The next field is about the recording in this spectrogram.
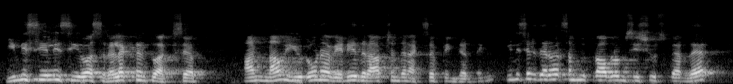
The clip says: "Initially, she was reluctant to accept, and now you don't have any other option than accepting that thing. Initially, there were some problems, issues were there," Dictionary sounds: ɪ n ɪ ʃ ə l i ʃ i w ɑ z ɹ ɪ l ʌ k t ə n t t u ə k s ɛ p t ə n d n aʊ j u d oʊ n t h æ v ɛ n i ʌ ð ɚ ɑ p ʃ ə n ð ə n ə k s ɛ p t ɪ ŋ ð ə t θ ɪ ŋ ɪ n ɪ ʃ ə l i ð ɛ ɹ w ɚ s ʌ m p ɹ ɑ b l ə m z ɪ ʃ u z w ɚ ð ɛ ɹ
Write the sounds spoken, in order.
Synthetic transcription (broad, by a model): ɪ n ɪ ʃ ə l i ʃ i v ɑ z ɹ ɪ l ʌ k t ə n t t u ə k s ɛ p t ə n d n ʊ j u d oʊ n t h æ v ɛ n i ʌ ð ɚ ɑ p ʃ ə n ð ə n ə k s ɛ p t ɪ ŋ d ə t t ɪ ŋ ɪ n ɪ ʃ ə l i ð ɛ ɹ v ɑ s ʌ m p ɹ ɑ b l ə m s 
